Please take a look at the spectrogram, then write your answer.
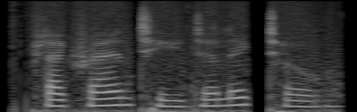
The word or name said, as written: flagrante delicto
